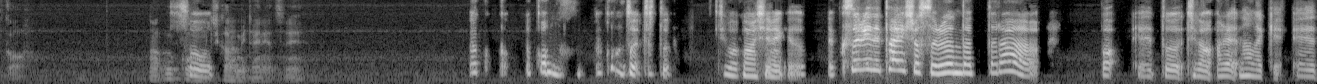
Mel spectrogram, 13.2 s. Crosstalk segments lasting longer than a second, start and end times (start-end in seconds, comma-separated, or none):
none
